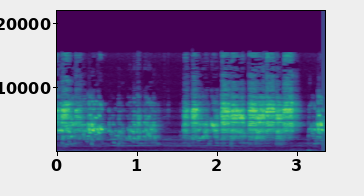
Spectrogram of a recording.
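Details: Chattering Australian budgerigars, played to stimulate breeding, produce uneven flurries of rasping, twittering notes, dipping briefly quiet midway before a louder sustained run of warbles.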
